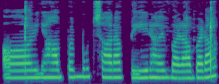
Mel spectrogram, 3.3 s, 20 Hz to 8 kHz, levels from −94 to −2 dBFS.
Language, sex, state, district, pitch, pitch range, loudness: Hindi, female, Bihar, Darbhanga, 260 Hz, 255-265 Hz, -27 LUFS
